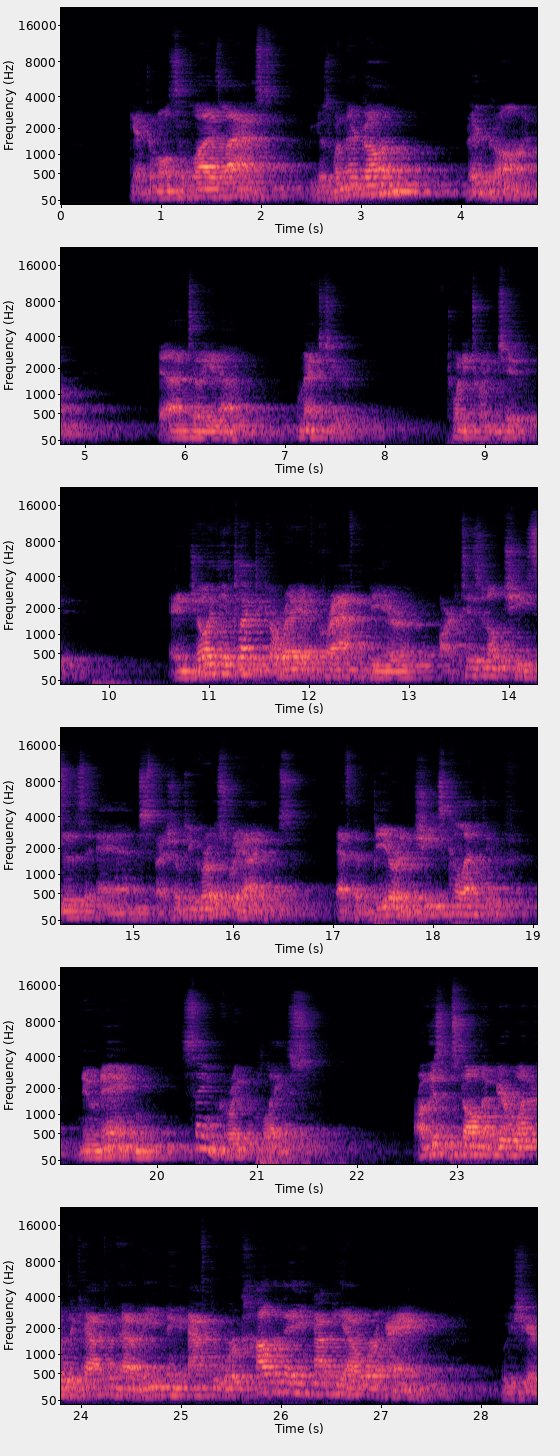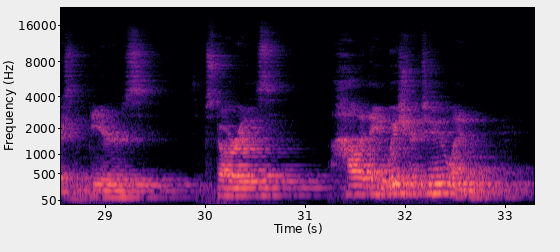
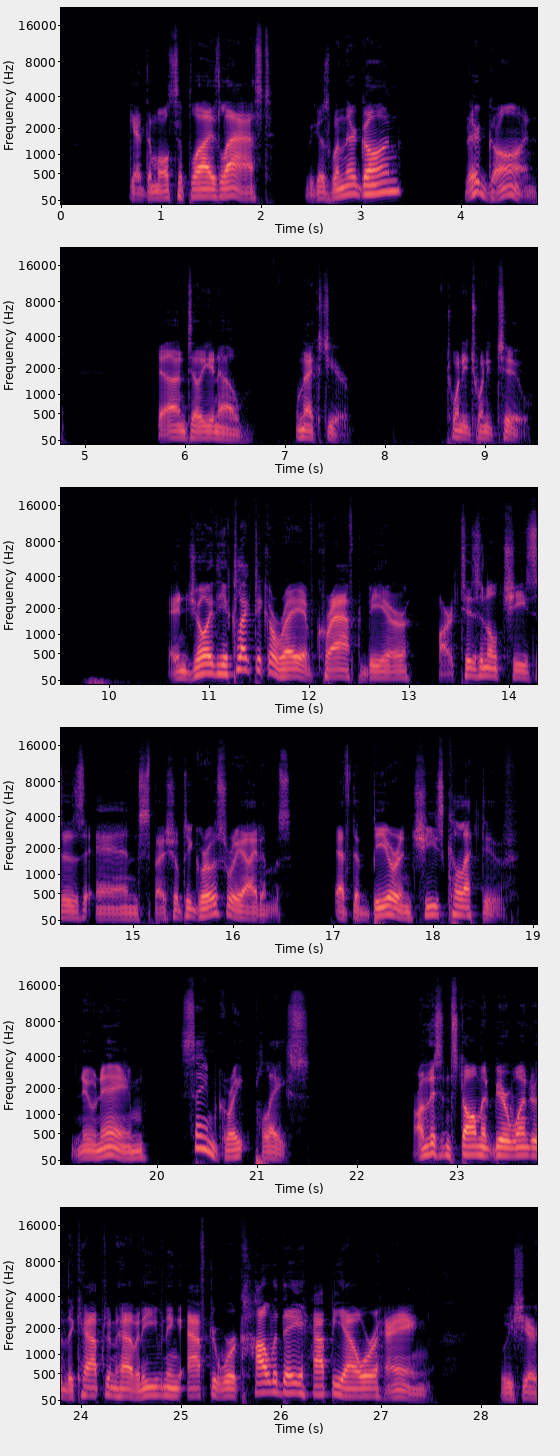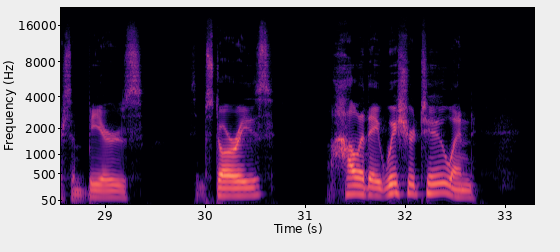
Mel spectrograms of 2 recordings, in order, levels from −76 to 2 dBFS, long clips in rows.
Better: second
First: off-mic speech; far // room echo; noticeable; dies away in 1.2 s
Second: none

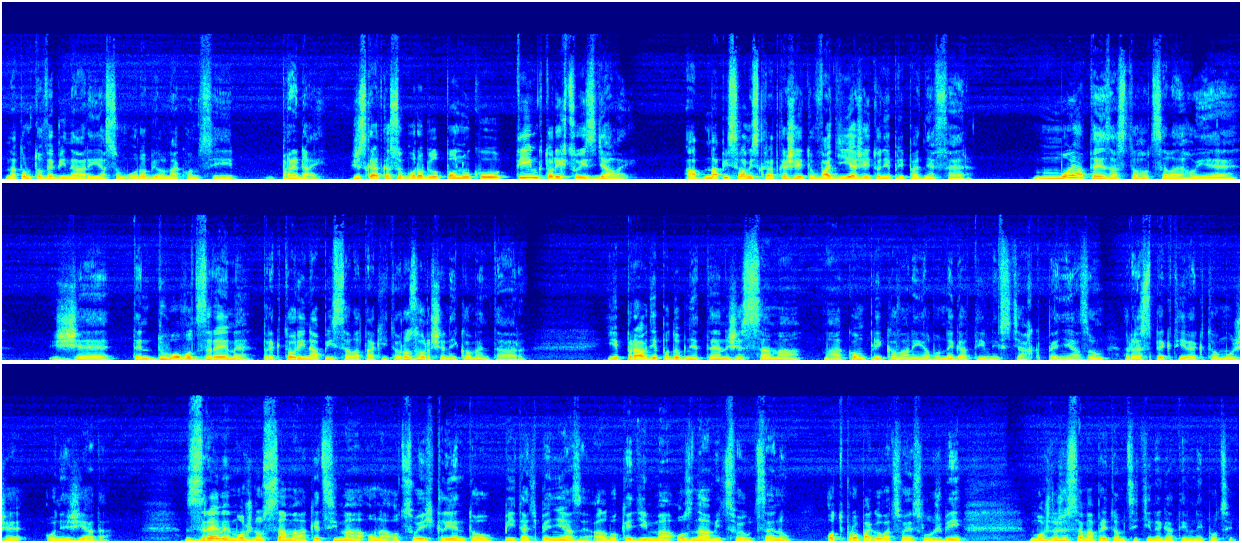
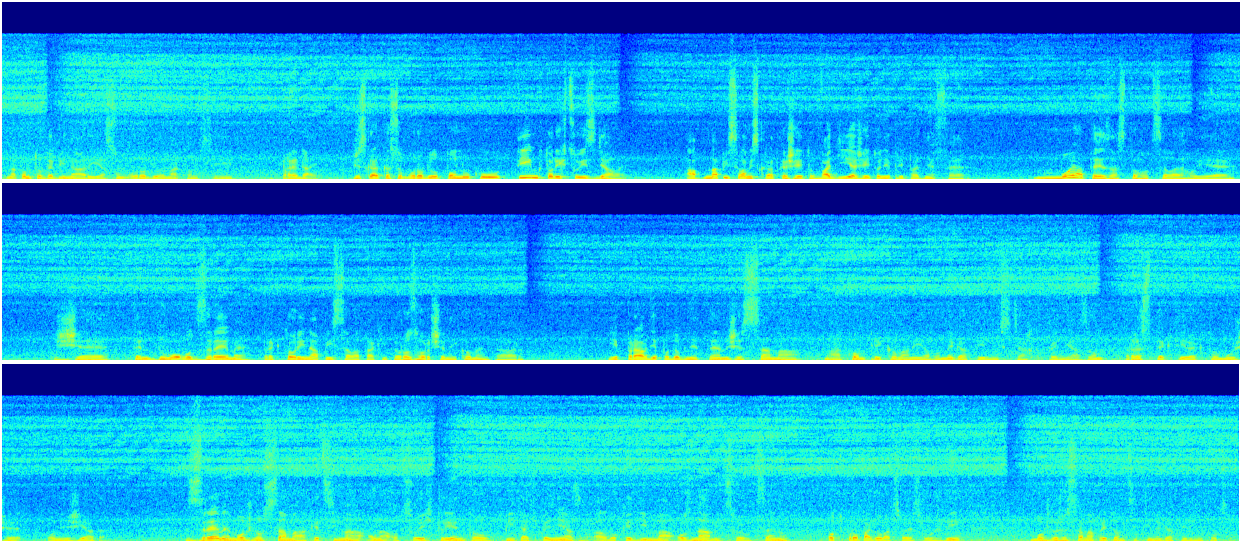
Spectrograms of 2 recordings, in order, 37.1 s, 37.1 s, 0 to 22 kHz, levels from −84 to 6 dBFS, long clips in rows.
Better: first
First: hiss; faint; throughout; 30 dB below the speech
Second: hiss; loud; throughout; 5 dB below the speech

